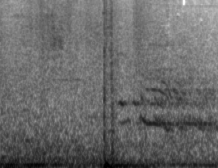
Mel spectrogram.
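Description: A single loud blast booms.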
